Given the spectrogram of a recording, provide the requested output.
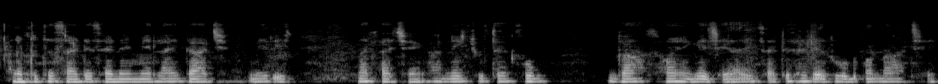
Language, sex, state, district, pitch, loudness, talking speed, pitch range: Bengali, male, West Bengal, Jhargram, 130 Hz, -24 LUFS, 160 wpm, 125-135 Hz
